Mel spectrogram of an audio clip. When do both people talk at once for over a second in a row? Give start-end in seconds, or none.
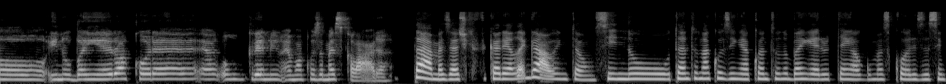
none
